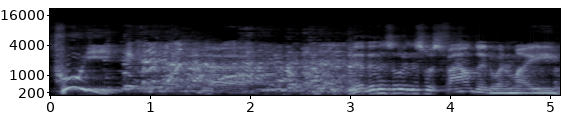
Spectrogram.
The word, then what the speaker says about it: POEE: That's abbreviated POEE and pronounced POOEE.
